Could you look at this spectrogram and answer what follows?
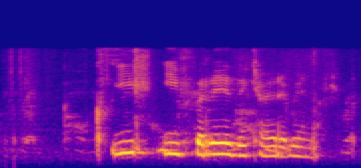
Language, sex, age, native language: Icelandic, male, 9, Icelandic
